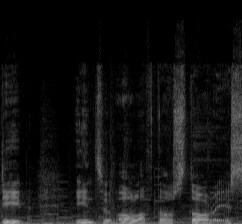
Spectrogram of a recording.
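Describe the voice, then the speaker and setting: A man with a Finnish accent at a moderate pace, with music in the background. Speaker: YouTuber, cancer survivor. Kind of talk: casual talk to camera, storytime.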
